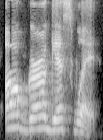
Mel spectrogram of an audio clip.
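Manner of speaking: gushing wrong-gender greeting. Retold or imitated. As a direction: gush "girl" at him like an old friend. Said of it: "And I say".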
